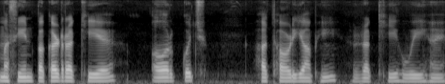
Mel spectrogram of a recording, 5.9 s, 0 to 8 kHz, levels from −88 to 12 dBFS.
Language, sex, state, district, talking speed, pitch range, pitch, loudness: Hindi, male, Uttar Pradesh, Muzaffarnagar, 110 wpm, 115-130 Hz, 125 Hz, -20 LUFS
